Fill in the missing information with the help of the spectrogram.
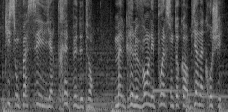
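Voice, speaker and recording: A woman's voice: a little high, fairly quick, over music, close to an everyday voice. A woman voicing a brave, kind and determined young boy in a French cartoon. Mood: curious, focused.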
